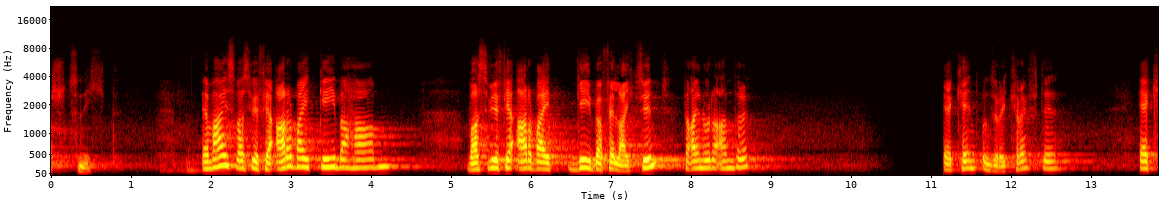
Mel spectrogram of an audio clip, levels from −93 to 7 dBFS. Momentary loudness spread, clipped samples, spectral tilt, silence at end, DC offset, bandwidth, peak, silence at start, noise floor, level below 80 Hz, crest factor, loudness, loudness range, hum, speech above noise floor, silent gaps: 13 LU; under 0.1%; -9.5 dB/octave; 0 s; under 0.1%; 6 kHz; -4 dBFS; 0 s; under -90 dBFS; -82 dBFS; 20 dB; -22 LUFS; 11 LU; none; over 69 dB; none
